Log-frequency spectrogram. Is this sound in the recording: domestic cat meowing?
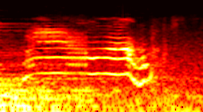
yes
